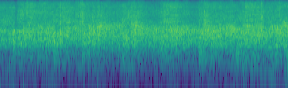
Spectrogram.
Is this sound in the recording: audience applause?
yes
